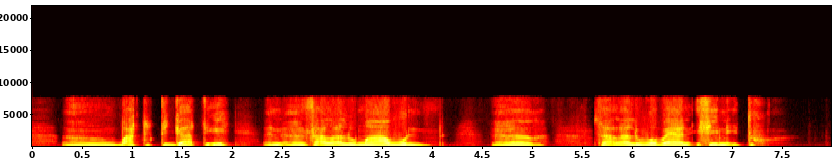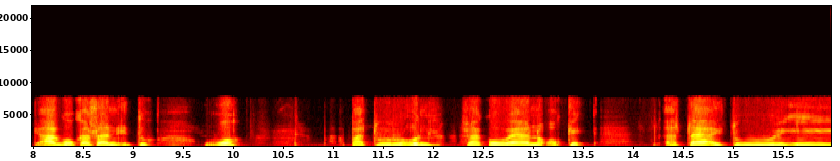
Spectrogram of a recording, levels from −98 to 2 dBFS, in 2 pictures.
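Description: A gritty hiss rides on every loud syllable from start to finish, attacks sound roughened, and nothing reaches above about 7.7 kHz. This is heavy 4-bit ADPCM compression. Each sample is coded as a coarse step from a prediction, and the band limit fits a 16 kHz rate at 64 kbps.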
